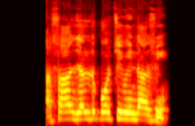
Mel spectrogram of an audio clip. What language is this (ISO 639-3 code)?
snd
